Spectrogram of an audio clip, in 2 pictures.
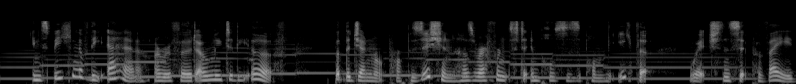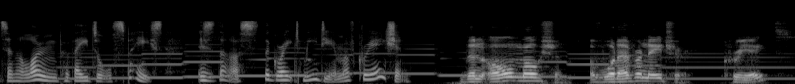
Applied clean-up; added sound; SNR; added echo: none; Wind instrument, woodwind instrument; 14 dB; none.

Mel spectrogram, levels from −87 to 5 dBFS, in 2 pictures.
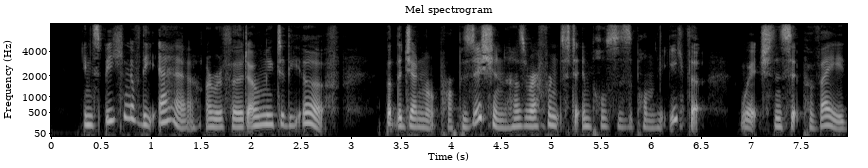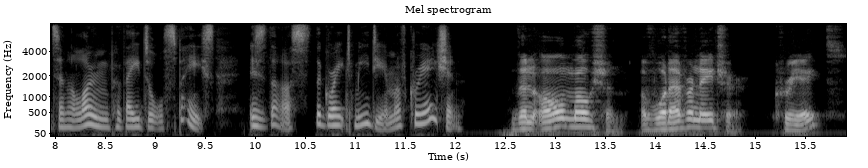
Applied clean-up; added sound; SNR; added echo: none; none; none; none.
